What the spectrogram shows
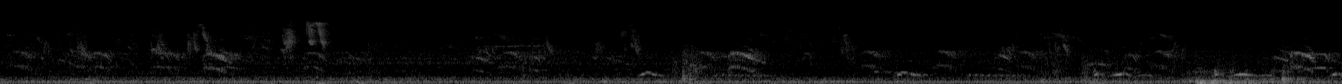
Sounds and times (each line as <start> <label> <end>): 0.0 Birds singing 13.4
